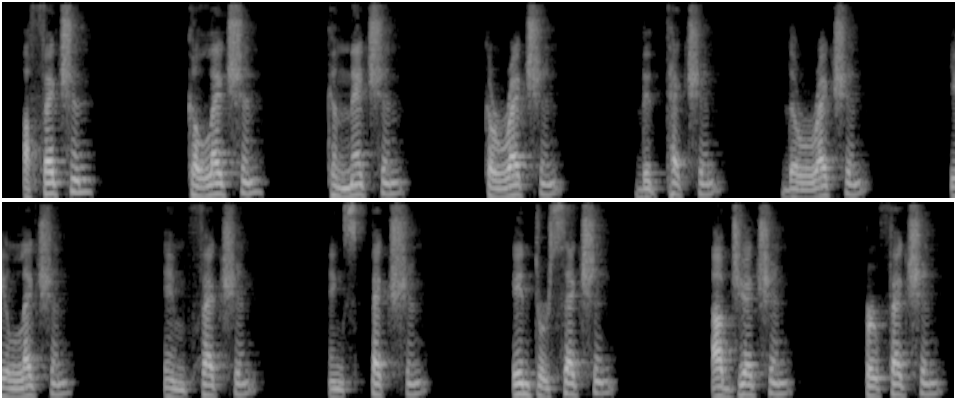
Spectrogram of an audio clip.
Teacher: entonces siempre el énfasis va a estar en esa e y esa e escrita siempre se va a pronunciar como una e eh tal cual en español · n inmediatamente pero lo importante acá es que esa e de action siempre se va a pronunciar como e y va a ser la que lleva la fuerza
